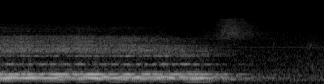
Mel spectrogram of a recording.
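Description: A large male choir sings together in a big echoing hall.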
